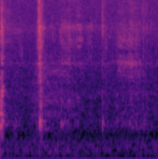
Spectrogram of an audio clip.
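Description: Paper handled on a canvas: a printed paper strip and a paper butterfly pressed and slid into place by hand, giving two light taps, the second about half a second in, then faint rustling.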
